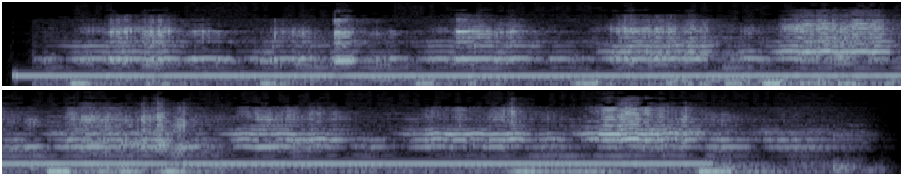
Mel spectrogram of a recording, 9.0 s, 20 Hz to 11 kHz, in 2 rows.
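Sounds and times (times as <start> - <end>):
distorted guitar feedback: 0.0 - 8.9.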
